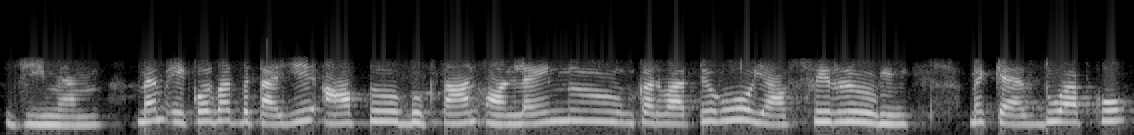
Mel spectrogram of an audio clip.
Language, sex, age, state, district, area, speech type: Hindi, female, 18-30, Madhya Pradesh, Betul, rural, conversation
